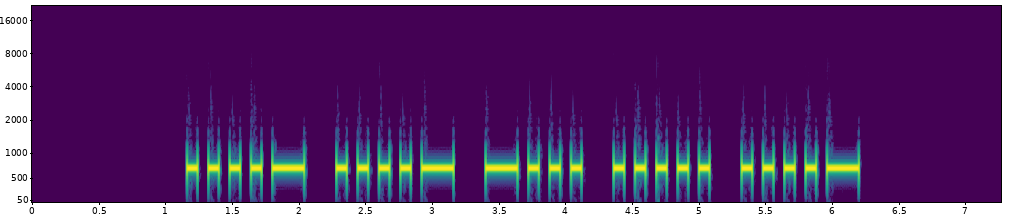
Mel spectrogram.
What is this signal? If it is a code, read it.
Morse code, heard as a keyed tone, about 15 wpm, 700 Hz. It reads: 44B54
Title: Five Challenging Letter-Number Combinations 15wpm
